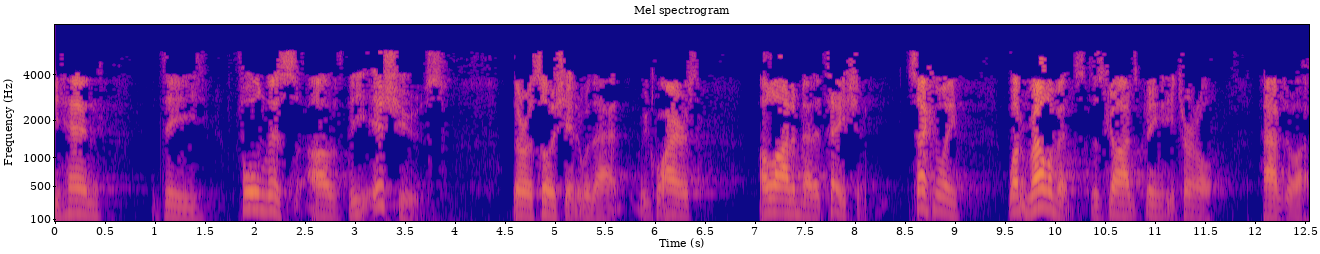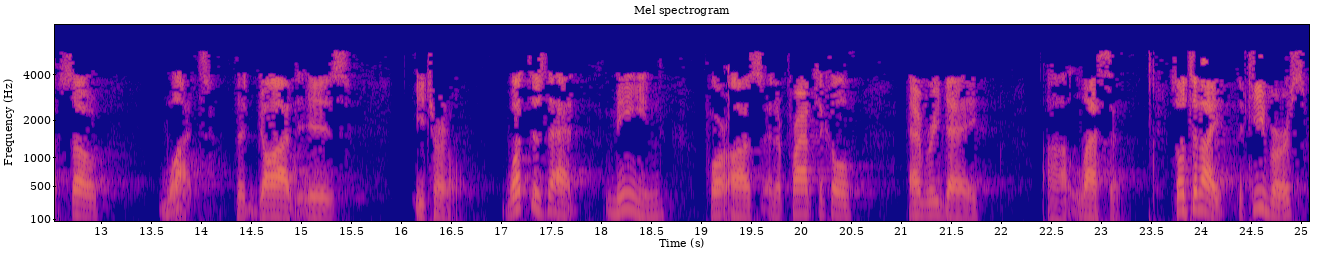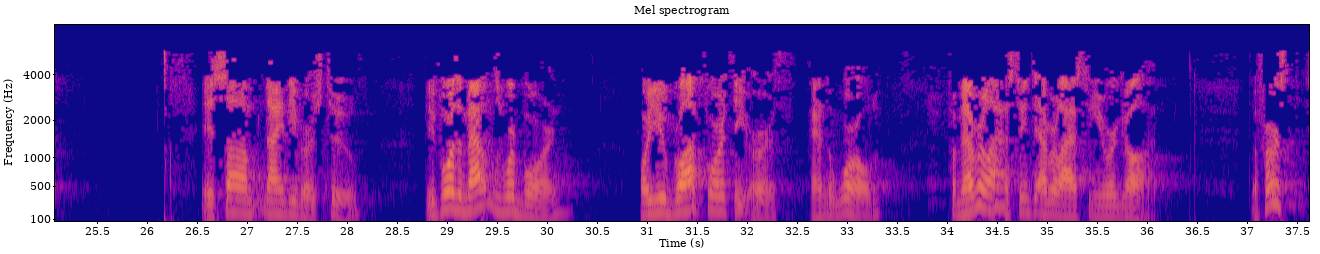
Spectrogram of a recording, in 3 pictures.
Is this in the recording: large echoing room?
yes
